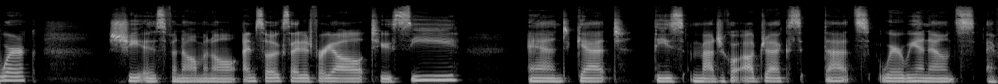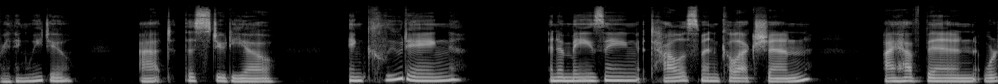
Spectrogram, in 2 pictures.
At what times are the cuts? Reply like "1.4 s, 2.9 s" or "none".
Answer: 8.1 s

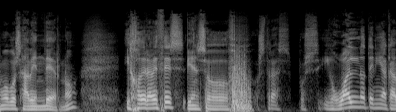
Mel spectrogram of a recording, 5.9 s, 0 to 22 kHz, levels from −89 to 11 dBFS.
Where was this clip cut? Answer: 2.8 s

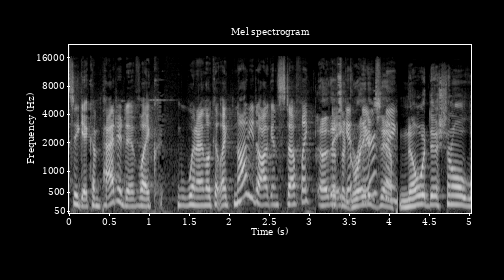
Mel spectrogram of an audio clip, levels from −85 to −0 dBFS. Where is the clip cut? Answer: 3.1 s, 4.1 s

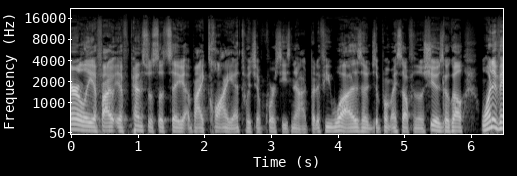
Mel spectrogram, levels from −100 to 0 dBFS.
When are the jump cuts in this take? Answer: 4.5 s, 5.6 s

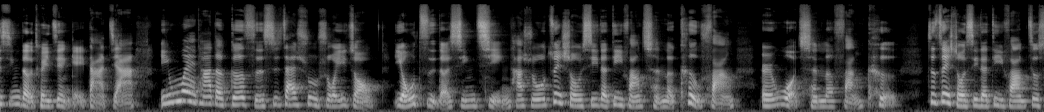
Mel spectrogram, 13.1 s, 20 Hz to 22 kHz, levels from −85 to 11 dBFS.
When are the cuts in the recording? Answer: 1.8 s

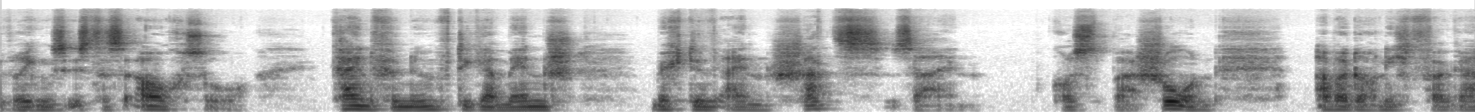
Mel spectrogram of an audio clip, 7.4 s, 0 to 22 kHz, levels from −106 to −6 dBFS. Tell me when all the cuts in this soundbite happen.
3.5 s

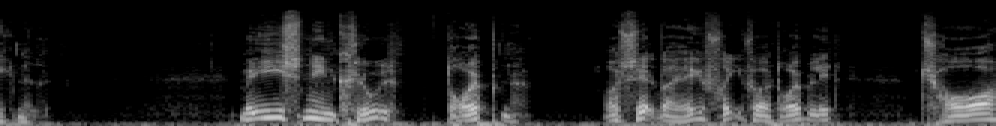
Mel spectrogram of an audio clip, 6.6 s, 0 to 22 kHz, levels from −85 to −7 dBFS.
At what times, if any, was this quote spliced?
1.5 s

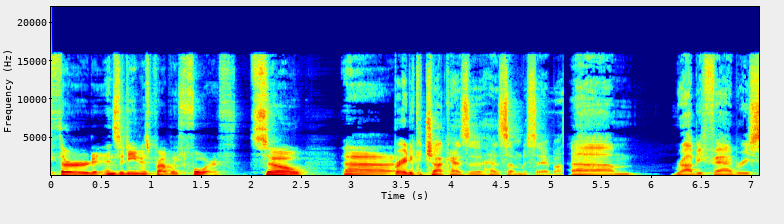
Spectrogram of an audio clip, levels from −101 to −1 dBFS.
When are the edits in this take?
5.1 s

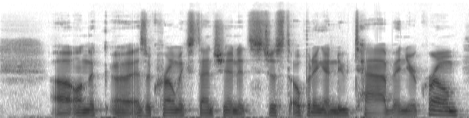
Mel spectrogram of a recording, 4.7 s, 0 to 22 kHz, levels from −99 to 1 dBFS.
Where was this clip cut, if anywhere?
none

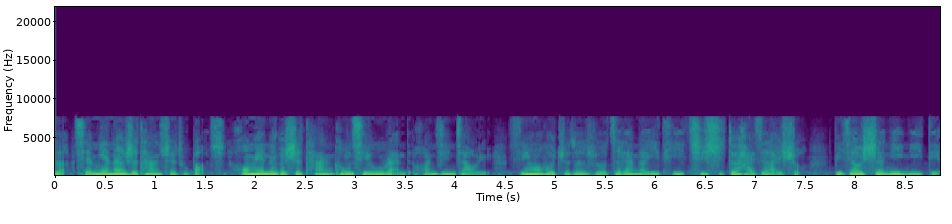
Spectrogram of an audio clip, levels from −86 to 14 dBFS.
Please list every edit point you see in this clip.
4.5 s

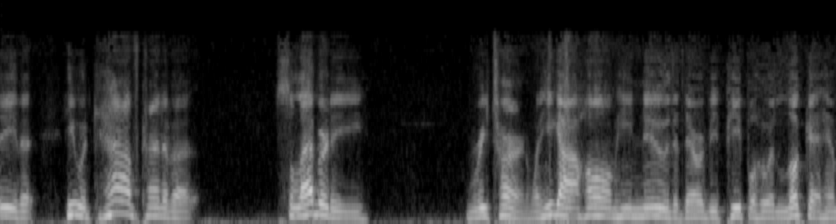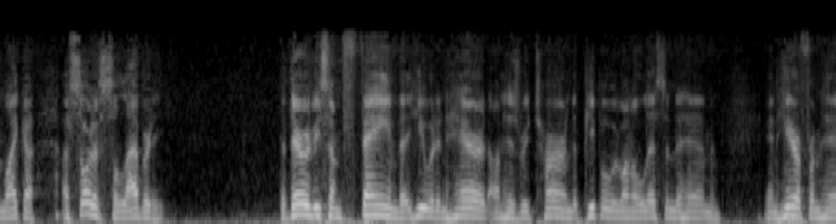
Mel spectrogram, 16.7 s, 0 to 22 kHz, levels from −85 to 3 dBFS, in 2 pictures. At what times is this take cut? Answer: none

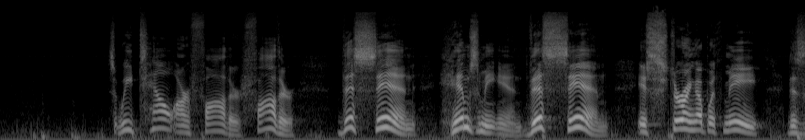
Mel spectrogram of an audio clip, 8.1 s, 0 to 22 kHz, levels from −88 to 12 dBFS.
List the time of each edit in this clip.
1.1 s, 5.3 s

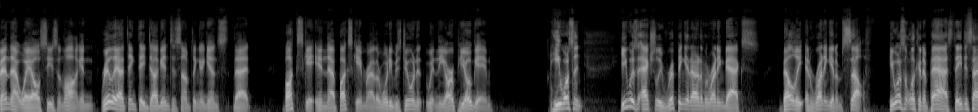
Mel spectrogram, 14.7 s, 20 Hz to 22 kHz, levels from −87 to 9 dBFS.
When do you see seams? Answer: 1.5 s

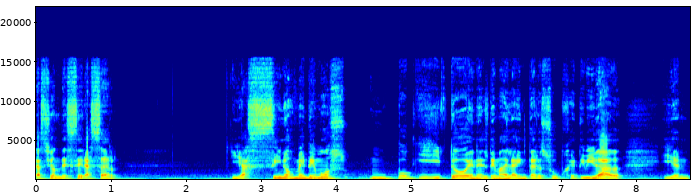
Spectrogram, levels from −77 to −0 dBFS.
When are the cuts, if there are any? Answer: 2.5 s

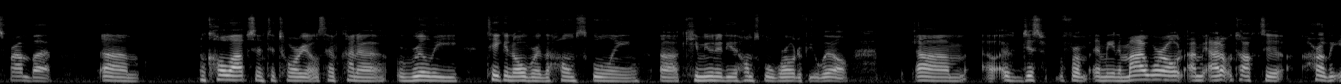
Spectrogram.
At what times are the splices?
none

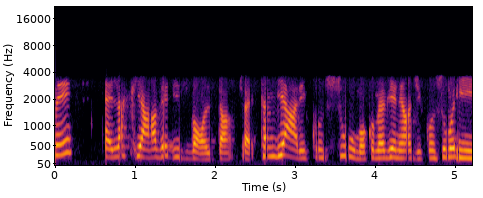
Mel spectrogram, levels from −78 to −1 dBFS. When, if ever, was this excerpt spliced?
none

